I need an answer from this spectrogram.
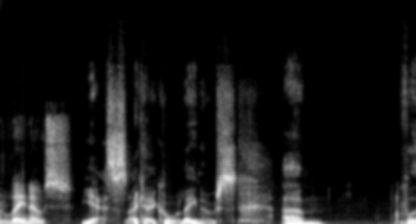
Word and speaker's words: Leynos: How would you pronounce this word? I'd say Leynos.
